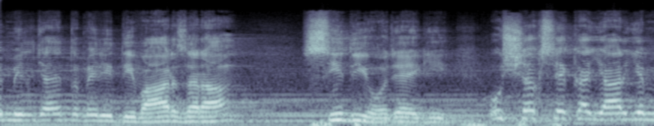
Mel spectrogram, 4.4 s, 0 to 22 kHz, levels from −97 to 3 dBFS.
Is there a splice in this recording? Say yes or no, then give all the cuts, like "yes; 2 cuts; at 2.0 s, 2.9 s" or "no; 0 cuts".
no; 0 cuts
